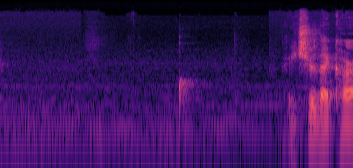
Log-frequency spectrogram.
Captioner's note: mimics popping noise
